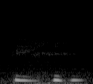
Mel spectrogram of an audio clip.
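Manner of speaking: gentle amused chuckle. Acted. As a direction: laugh fondly at their yawn. Laughs at listener's yawning.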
